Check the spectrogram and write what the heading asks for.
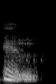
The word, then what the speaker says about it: elles: Ils and elles, plural, that is they. The s is silent in both cases.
